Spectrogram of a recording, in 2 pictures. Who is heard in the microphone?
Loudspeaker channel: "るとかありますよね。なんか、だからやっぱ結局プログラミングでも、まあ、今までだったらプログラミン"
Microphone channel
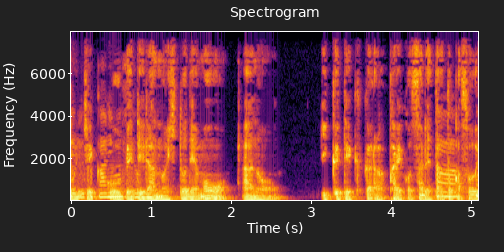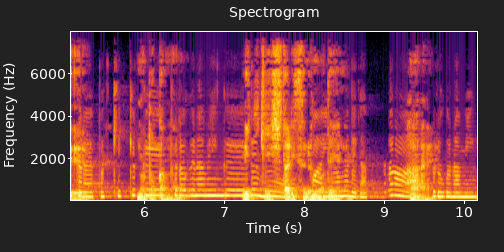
both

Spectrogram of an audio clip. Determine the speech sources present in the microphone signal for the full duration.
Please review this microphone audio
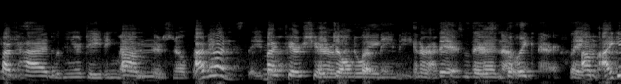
echo only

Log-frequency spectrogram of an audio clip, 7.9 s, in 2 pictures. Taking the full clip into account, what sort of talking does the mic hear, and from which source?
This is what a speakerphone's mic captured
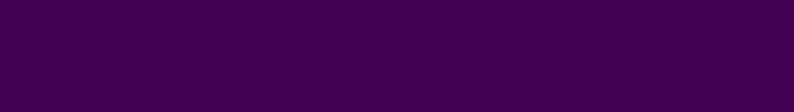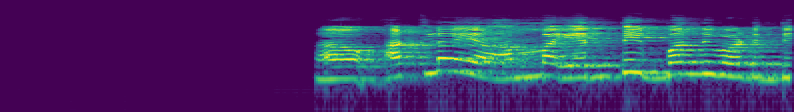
user only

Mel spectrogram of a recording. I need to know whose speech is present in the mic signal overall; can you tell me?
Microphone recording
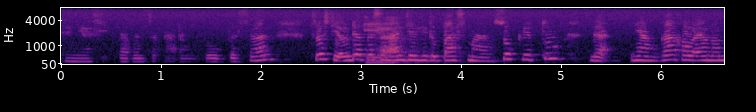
both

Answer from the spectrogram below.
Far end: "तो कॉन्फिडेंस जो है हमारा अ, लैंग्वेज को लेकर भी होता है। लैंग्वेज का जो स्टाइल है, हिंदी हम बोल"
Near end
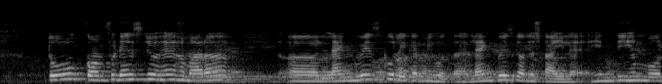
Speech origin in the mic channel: both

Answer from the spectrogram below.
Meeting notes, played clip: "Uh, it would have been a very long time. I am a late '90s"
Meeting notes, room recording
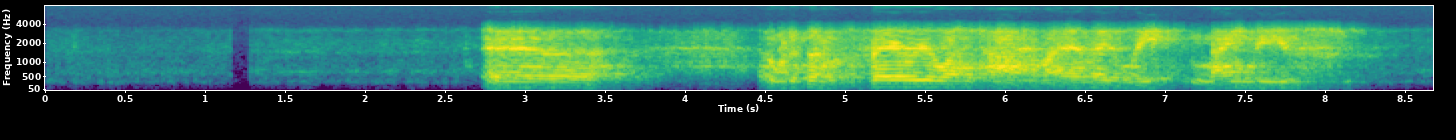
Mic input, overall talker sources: echo only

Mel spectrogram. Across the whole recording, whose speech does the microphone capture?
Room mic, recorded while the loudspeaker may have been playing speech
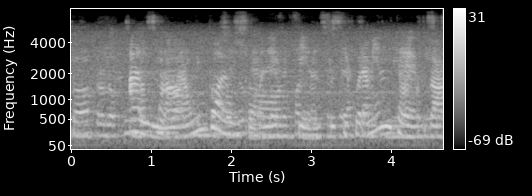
both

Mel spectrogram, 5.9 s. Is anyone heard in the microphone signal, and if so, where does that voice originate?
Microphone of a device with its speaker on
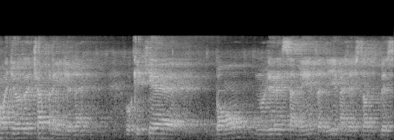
echo only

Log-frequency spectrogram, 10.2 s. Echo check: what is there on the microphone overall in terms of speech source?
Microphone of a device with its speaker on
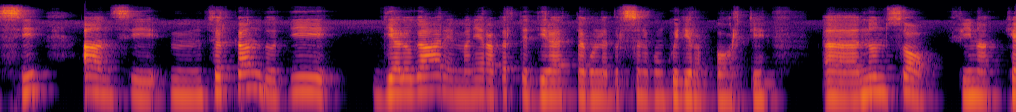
user only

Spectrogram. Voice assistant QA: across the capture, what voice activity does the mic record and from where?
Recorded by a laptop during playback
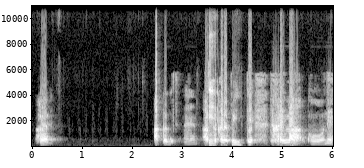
both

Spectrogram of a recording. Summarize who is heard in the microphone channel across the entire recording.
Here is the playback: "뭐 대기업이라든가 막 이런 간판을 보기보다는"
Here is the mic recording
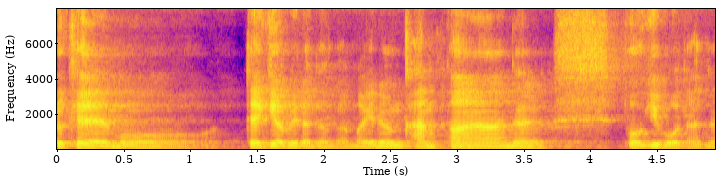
echo only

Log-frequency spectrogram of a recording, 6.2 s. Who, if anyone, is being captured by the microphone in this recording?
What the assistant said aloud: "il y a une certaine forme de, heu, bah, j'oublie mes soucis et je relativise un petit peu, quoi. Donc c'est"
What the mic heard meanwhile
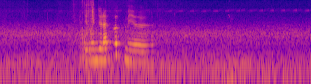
user only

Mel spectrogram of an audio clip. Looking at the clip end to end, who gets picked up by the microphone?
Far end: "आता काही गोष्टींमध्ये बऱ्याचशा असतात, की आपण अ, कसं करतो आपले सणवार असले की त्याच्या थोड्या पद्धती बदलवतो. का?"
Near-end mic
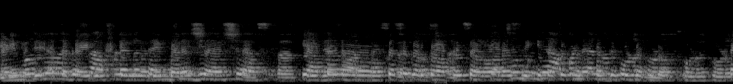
both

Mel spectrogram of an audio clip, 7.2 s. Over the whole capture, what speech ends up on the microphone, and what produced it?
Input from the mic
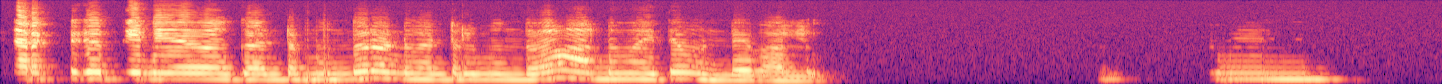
echo only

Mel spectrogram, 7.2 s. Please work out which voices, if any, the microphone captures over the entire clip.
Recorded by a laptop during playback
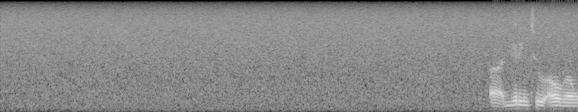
user only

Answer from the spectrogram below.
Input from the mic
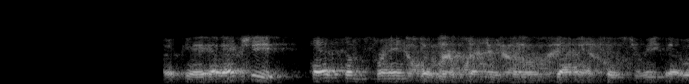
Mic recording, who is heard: both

